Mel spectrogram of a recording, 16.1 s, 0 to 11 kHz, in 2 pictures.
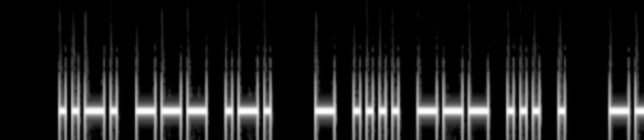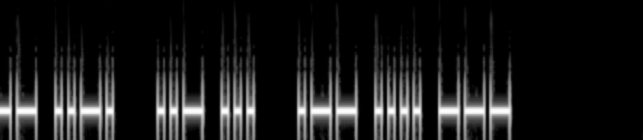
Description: Morse code, heard as a keyed tone, about 15 wpm, 700 Hz. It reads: FOR THOSE OF US WHO
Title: Sets of 5 Words Encore 15wpm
